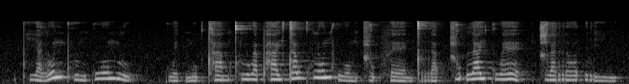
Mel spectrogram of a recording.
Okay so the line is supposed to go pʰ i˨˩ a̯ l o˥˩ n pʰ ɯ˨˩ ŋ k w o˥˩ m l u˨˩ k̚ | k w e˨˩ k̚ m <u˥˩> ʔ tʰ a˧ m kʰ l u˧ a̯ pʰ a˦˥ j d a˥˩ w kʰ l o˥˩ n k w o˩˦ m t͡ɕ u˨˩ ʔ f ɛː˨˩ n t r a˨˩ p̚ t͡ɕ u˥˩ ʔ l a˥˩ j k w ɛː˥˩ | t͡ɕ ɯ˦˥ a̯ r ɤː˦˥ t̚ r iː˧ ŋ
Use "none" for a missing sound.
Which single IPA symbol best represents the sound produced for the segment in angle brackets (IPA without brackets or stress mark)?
u˨˩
